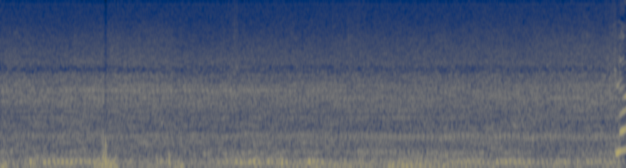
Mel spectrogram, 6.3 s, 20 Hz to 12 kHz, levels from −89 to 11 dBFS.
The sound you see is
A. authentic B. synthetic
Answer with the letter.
A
